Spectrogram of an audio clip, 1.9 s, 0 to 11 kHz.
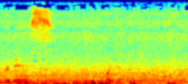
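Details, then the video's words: Honey bees swarming in their thousands around a person, producing a thick continuous droning buzz with brief louder bumps near the middle and a faint high whine early on. "10,000 Swarming bees are flying around me"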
